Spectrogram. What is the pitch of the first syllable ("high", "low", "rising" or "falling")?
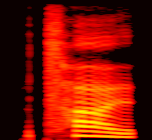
falling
